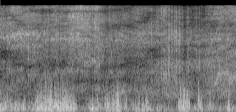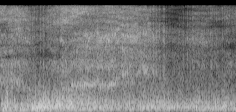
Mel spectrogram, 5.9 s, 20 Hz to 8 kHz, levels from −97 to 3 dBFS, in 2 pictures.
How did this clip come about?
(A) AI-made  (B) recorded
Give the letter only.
B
